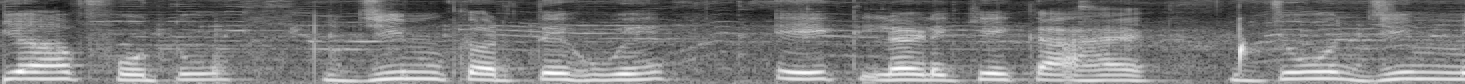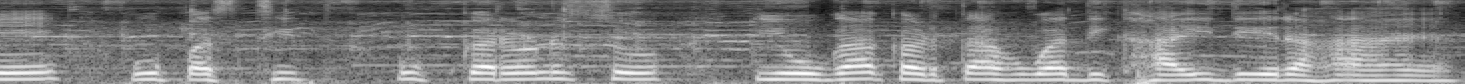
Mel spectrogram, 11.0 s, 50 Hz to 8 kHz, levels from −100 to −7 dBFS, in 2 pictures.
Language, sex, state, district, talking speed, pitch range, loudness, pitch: Bhojpuri, male, Uttar Pradesh, Gorakhpur, 120 wpm, 195-225 Hz, -16 LUFS, 215 Hz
